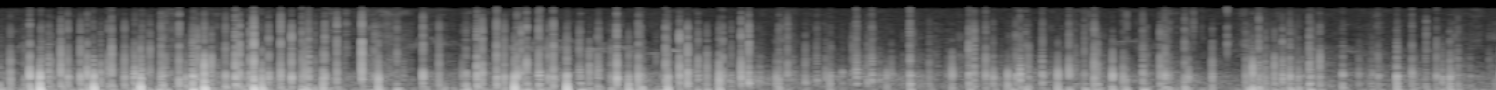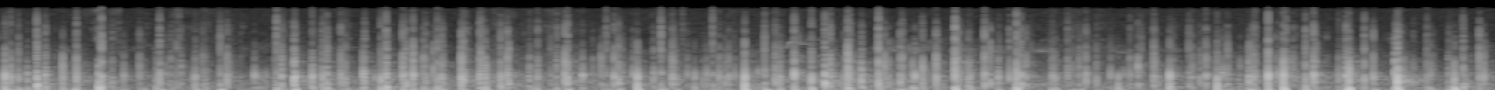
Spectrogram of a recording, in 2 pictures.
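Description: Long black nails tap and scratch fast on a transparent plastic zip pouch full of purple and blue plastic velcro hair rollers. A dense, continuous stream of quick crackling clicks and rustles runs steadily for the full fifteen seconds, each tap short and dry with no ring.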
